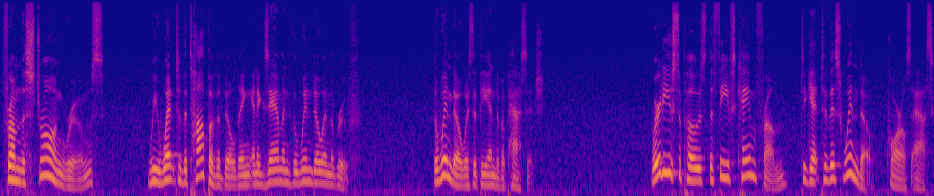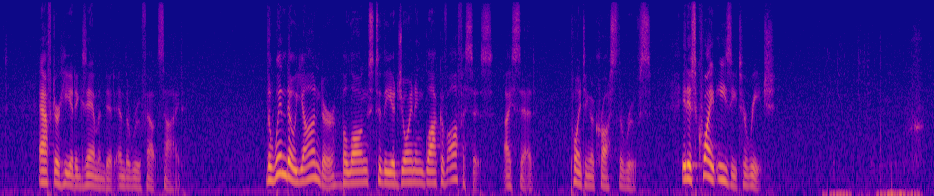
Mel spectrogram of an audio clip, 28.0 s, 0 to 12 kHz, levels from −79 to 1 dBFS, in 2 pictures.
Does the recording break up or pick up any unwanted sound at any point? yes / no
yes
